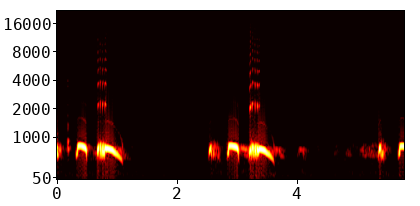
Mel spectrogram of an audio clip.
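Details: Spotted dove calling in the auspicious "liu tan" style, recorded live: low three-note cooing phrases, a short note, a flat held coo and a long downward-sliding final coo, repeated about every two and a half seconds, with soft murmurs between.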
